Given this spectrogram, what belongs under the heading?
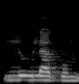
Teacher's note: لمبا نہیں کرنا لام کو، آپ کوشش یہ کریں کہ دوسری لام فوراً پڑھیں، لُولَكُمْ ایسے پڑھا جائے گا.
